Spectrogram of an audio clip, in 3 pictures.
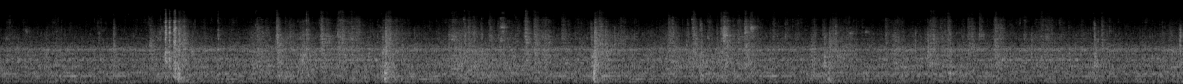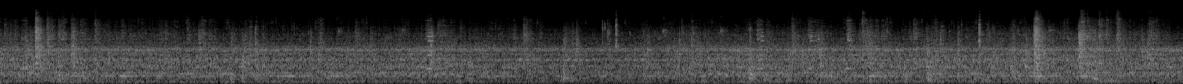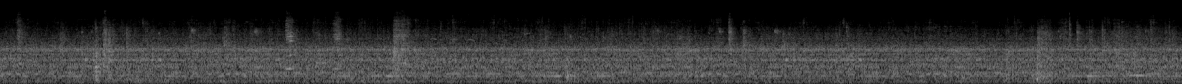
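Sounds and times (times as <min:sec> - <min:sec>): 
backwater windmill turning: 0:00.0 - 0:35.4.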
